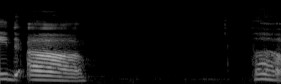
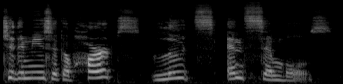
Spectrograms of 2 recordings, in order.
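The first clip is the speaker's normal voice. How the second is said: lively read-aloud, slightly higher; reading to children; 4 semitones higher than usual. Acted. Parent reading a Hanukkah book to children, lively read-aloud. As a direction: read the book brightly to the kids.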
